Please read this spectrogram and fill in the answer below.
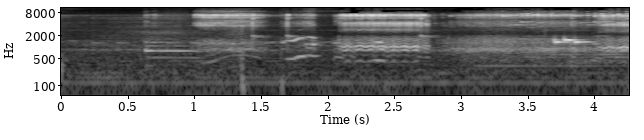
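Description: Cartoon sheep bleating as a sound effect in an animated story app, over light background music: several bleats, with a wavering, shaky pitch.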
